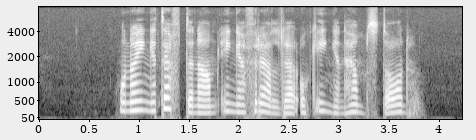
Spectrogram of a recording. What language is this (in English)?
Swedish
